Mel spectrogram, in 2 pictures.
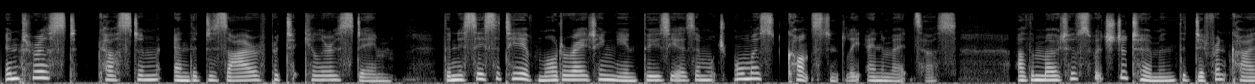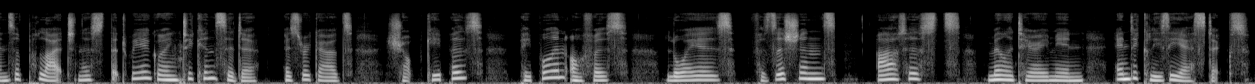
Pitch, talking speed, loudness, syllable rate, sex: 210 Hz, 110 wpm, -18 LUFS, 4.8 syllables/s, female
